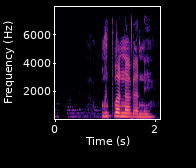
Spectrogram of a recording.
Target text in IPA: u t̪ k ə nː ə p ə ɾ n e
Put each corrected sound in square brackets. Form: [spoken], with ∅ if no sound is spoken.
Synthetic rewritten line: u t̪ [p] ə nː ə [k] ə ɾ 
